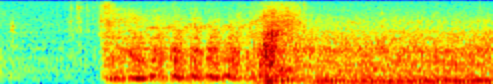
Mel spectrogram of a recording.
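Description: Vehicle engine cranked by its starter about half a second in, catching after about a second and settling into a steady idle, heard from inside the cab.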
